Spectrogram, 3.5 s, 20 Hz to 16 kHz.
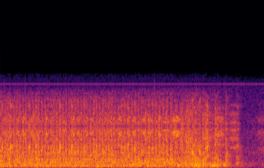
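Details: Toyota diesel cranking after a fuel filter change with the pump not working: steady fast starter churning, about 3.5 turns per second, no firing; air in the fuel lines, injector lines may need bleeding.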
